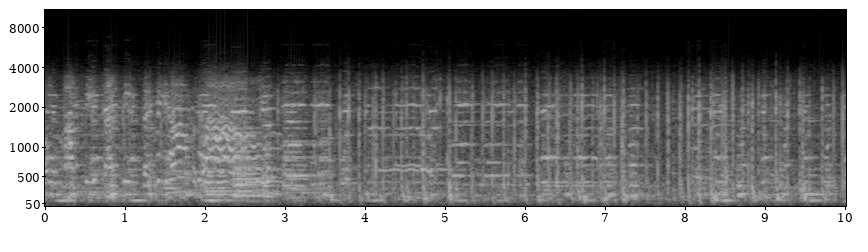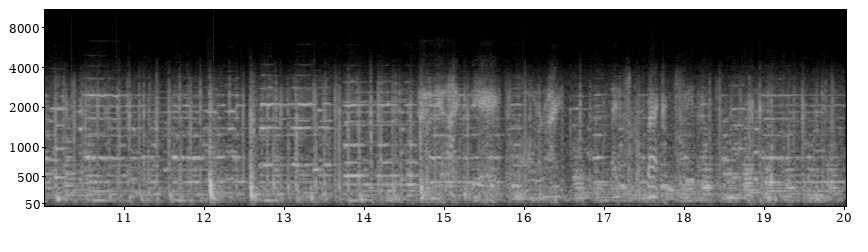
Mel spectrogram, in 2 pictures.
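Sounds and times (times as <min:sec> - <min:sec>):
dance-band music: 0:00.0 - 0:20.0
tap shoes striking stage floor: 0:00.3 - 0:20.0.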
